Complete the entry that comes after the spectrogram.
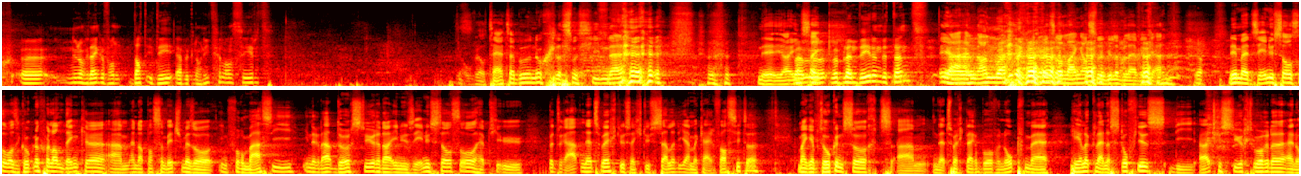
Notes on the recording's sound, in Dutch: Dat was de vraag tijdens een panelgesprek van Eos Wetenschap op het Nerdland Festival.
